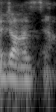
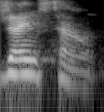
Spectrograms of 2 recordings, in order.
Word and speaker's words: Jamestown: Or did I say Johnstown? Okay, my bad. Well, you got it. Sorry. James John, I think they're brothers. My bad, guys. I mispronounced it. Thank you so much, Richard. It's Jamestown.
